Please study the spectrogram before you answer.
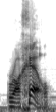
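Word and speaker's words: רחל: This word is pronounced rael.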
